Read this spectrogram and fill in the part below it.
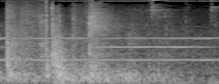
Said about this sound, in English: It won't open because it's a security door.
